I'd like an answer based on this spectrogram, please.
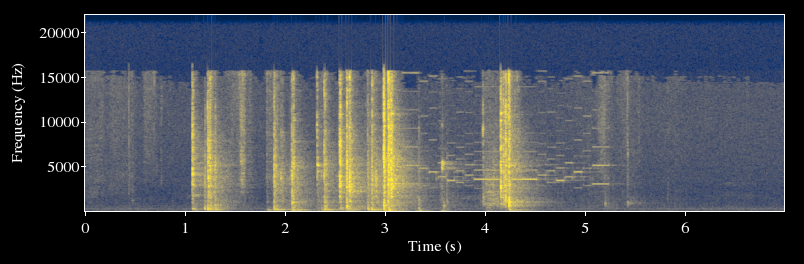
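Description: An Instant Pot being shut and set going: a run of clatters and knocks, the loudest about two and three seconds in, with a short electronic chime of stepped beeps a little after three seconds.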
